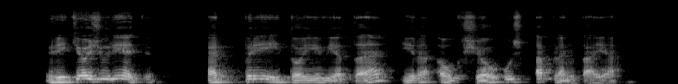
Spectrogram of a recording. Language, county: Lithuanian, Alytus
